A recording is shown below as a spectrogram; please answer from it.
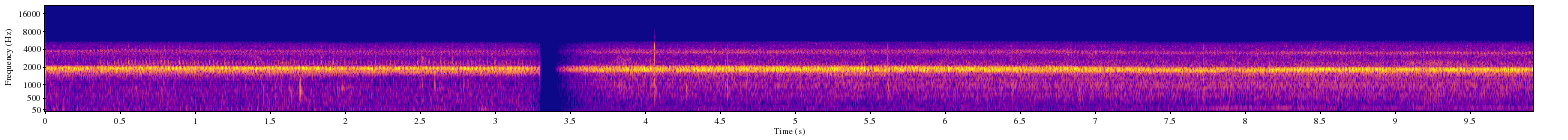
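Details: Explosive breeding of American toads, 2009: a dense, unbroken chorus of sustained high trills, briefly cut by a short gap, then resuming, with a low hum near the end; captured with a pocket point-and-shoot.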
